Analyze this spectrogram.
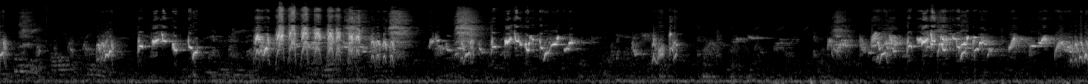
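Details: Crested bulbul from Thailand singing in loud, chattering bursts of warbled and harsh notes, separated by short quiet gaps, over faint low background noise.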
